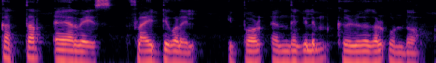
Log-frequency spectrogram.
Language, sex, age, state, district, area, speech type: Malayalam, male, 45-60, Kerala, Palakkad, rural, read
